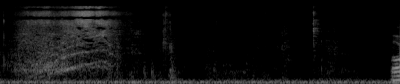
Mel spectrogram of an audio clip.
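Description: A diamond painting canvas and its plastic cover film being moved and rustling, a swish that swells to about a second in and then fades, followed by a couple of faint taps.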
